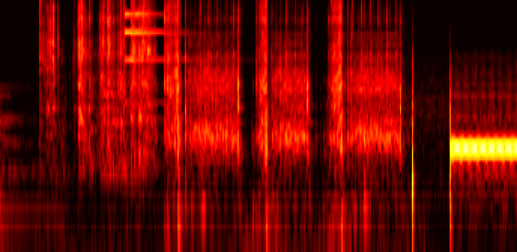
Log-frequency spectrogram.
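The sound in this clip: A telephone dial tone sounds as a call is placed: a steady, even, single-pitched hum lasting about a second at the end. It follows a run of loud, choppy bursts separated by brief gaps.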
